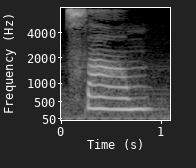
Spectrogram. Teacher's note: 粤语里面，我们说"我支铅笔"，这里的"支"就是一支铅笔的"支"，是一个量词。在哪里？喺边度？我的铅笔在哪里？我支铅笔喺边度？再比如，我的衣服不见了。粤语说。我件衫唔见咗，你看看，我的衣服在粤语里面是我件衫，件就是件，件是量词，我件衫，衫就是衬衫的衫。在广东话里面，粤语里面，衣服我们口语里面通常说的是衫，这个衫的。发音跟一二三四的三一样，是闭唇音。三，最后嘴唇是闭着的，就合起来的，所以这个音才能发得准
